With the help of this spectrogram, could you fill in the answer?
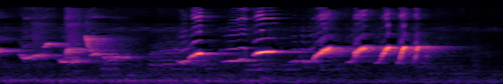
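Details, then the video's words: White-rumped shama singing, used as a lure to provoke another bird's song: varied fluty whistles, then a burst of quick repeated upward-sweeping notes ending abruptly. "pancingan MURAI BATU agar GACOR dan LANGSUNG EMOSI bongkar isian"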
